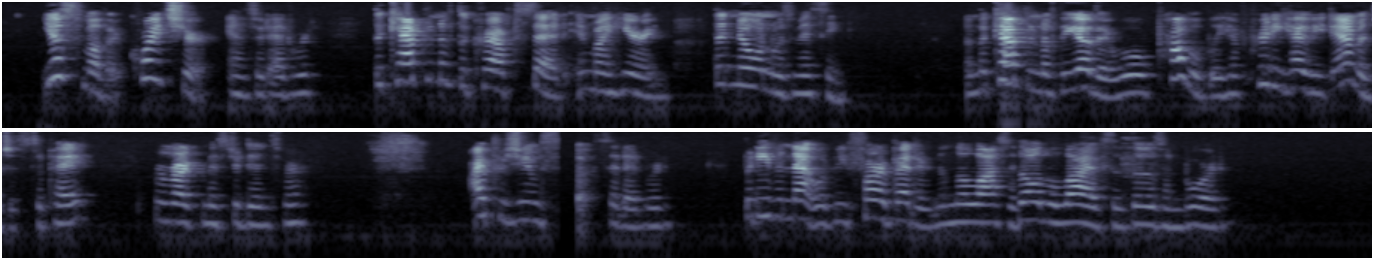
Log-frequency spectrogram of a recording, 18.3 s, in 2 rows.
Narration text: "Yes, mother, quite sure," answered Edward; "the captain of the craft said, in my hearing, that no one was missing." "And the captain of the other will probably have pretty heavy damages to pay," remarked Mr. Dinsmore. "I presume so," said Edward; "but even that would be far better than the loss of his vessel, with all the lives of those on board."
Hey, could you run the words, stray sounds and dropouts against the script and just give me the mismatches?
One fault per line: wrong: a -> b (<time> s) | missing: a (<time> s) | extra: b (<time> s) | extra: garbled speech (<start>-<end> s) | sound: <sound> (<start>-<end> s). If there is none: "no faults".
sound: dropout (12.8-13.0 s)
missing: his vessel with (15.9 s)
